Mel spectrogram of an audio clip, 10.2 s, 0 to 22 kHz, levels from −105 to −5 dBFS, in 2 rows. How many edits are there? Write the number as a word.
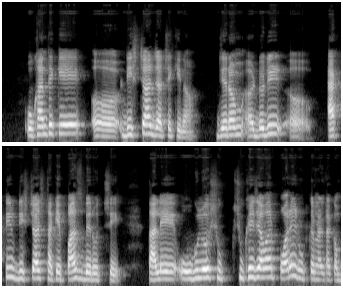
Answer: zero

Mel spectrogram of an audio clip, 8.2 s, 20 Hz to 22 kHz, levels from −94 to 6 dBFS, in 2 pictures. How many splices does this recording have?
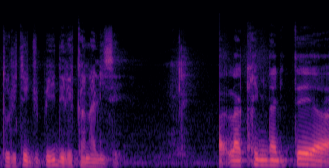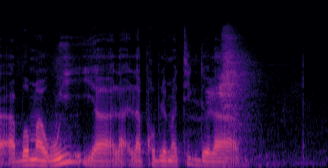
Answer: one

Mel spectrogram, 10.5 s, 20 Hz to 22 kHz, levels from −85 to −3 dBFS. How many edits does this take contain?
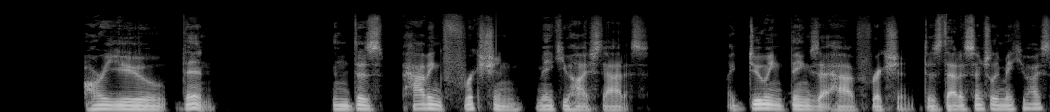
zero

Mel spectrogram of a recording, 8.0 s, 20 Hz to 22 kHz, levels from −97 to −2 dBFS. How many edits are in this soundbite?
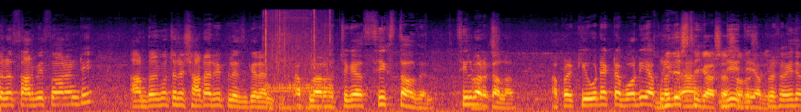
one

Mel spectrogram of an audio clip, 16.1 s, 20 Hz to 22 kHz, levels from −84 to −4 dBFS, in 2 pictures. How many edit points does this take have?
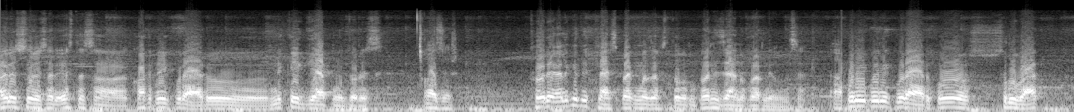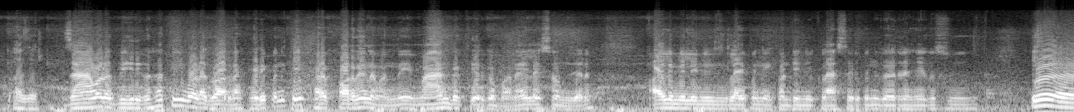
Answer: two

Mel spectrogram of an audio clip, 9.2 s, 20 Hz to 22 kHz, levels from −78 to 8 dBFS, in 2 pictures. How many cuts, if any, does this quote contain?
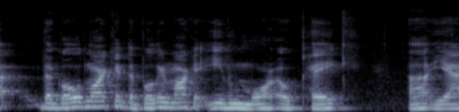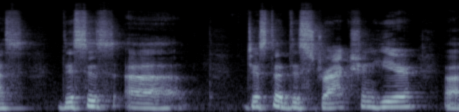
zero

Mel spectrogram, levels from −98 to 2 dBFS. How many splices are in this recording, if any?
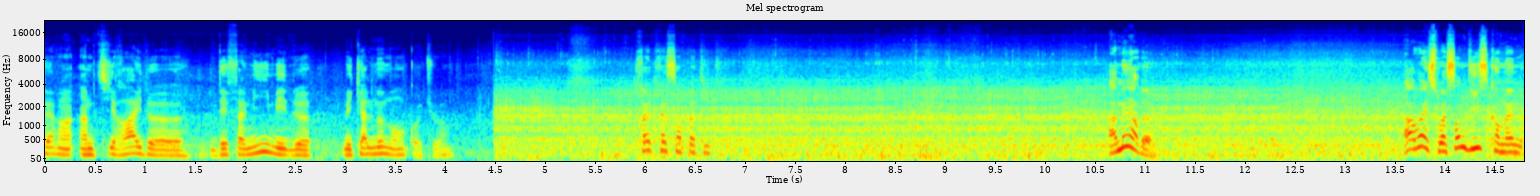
one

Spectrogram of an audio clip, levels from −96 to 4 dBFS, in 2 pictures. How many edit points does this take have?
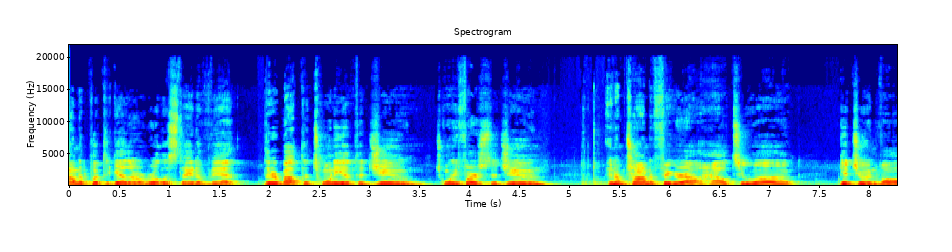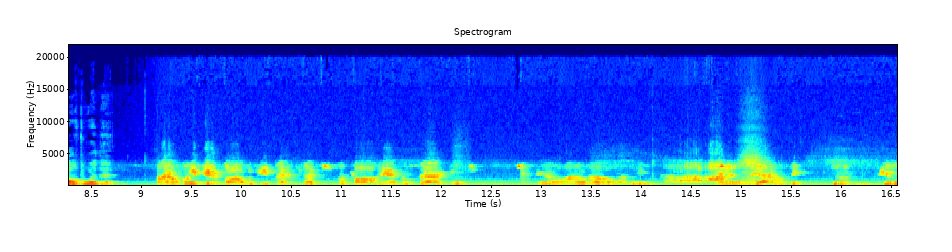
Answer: one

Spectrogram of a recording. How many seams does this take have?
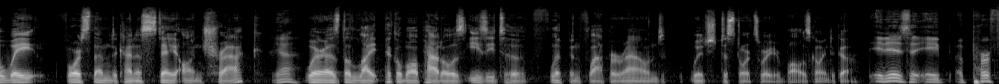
one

